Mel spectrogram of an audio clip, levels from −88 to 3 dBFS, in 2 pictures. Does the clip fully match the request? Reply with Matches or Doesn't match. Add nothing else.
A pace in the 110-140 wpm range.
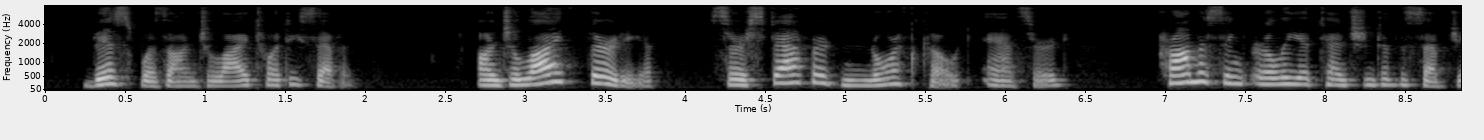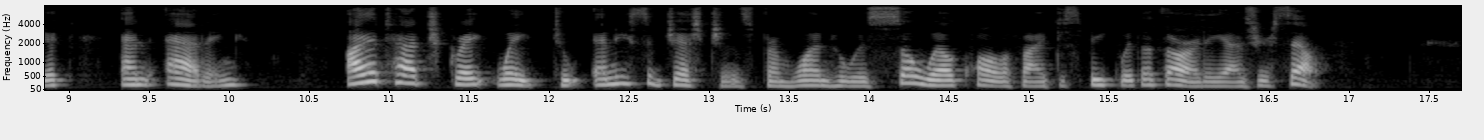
Matches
